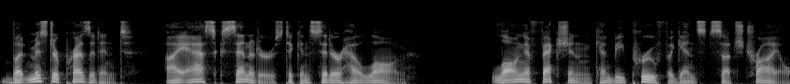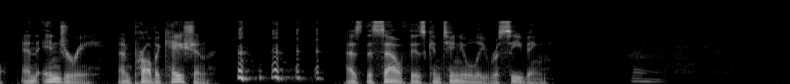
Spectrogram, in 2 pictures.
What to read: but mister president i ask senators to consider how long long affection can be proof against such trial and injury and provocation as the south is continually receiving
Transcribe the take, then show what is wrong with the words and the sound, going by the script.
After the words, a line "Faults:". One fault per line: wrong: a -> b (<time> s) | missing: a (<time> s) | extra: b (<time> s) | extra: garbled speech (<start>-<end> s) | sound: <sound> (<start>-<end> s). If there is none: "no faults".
but mister president i ask senators to consider how long long affection can be proof against such trial and injury and provocation as the south is continually receiving
Faults:
sound: laugh (10.3-11.2 s)
sound: sigh (14.1-15.5 s)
